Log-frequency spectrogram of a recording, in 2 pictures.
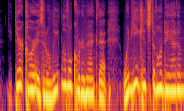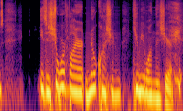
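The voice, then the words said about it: Imitates another person's voice. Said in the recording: “I'll do an impersonation of what you said right now. ... It was my best impression.”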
